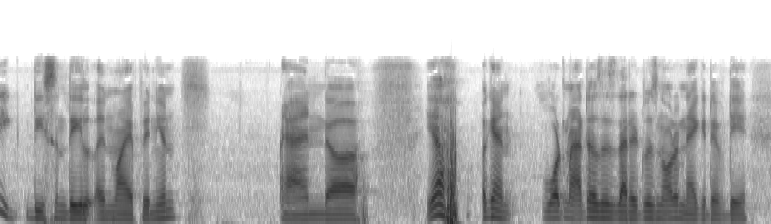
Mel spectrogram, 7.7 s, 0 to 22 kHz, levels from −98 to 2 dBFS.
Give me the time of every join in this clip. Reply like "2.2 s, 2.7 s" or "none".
none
